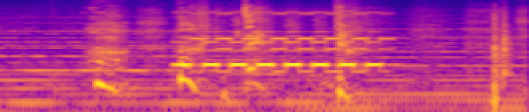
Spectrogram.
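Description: A telephone rings with a rapid, warbling electronic trill, pulsing in quick repeated bursts for about a second, fairly loud, amid some background rustle and a brief gasp-like sound.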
